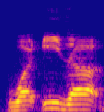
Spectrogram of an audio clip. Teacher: ذال کو نرم پڑھیں گے، لمبا کریں گے، الف مدہ ہے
